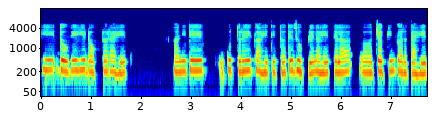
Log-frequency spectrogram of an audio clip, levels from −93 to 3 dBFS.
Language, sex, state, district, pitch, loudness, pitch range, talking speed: Marathi, female, Karnataka, Belgaum, 205 Hz, -25 LUFS, 195-215 Hz, 130 wpm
